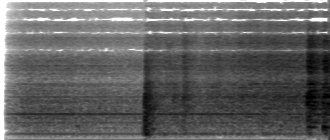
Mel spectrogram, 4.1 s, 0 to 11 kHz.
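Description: Amplified mains hum from the turntable and mixer, then the stylus of an XL-120 turntable dropping onto a spinning 7-inch vinyl single with a sharp thump a little under two seconds in, followed by a rising record-surface hiss with faint crackles. The record's music comes in just before the end.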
